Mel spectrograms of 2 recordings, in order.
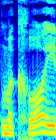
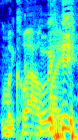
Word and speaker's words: McCloud: it right for the everyone says like McCleod or mcclee odd but it's like my cloud like fox mccloud that that's how that's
